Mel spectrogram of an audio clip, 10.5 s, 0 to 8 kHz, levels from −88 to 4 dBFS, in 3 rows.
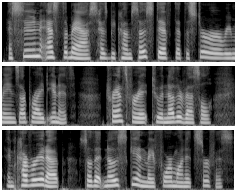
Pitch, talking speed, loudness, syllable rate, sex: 225 Hz, 195 wpm, -19 LUFS, 5.0 syllables/s, female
